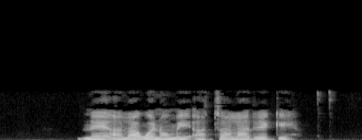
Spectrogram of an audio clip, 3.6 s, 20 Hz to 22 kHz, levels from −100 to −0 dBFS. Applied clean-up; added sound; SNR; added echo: none; none; none; none.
